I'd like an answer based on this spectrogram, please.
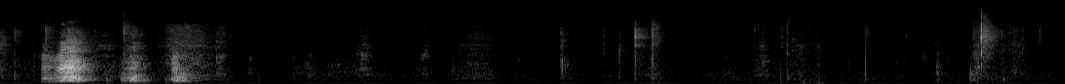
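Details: A male Pembroke Welsh Corgi puppy at playtime, running and jumping at feet with a toy or bone in his mouth, gives a few short, rough playful growly bursts, then faint clicks and rustles.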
